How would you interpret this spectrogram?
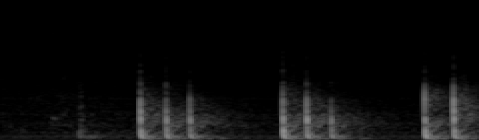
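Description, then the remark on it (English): Three quick sets of knocks on a door at night, each a tight cluster of three firm raps, with a faint tap before the first set, with no talking. “Well, that night, the man was lying in his bed and he heard another knock.”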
